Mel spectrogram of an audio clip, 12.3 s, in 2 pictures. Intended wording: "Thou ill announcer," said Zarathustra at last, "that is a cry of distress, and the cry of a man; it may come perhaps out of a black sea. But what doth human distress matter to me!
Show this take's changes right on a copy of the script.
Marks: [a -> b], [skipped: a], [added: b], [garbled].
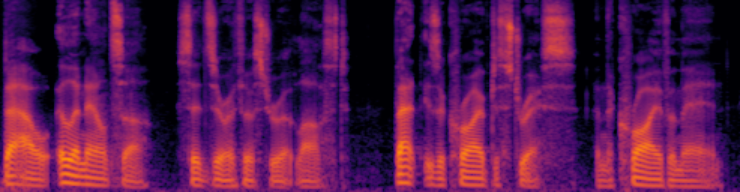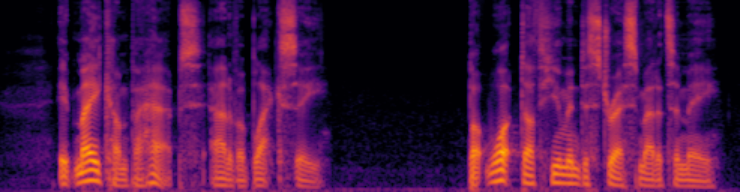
"Thou ill announcer," said Zarathustra at last, "that is a cry of distress, and the cry of a man; it may come perhaps out of a black sea. But what doth human distress matter to me!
